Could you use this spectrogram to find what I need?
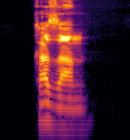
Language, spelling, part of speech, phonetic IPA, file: Russian, казан, noun, [kɐˈzan], Ru-казан.ogg
- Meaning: kazan (a type of cauldron or cooking pot used in Central Asian cuisine)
